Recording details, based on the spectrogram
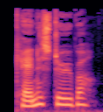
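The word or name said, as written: KANDESTØBERE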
